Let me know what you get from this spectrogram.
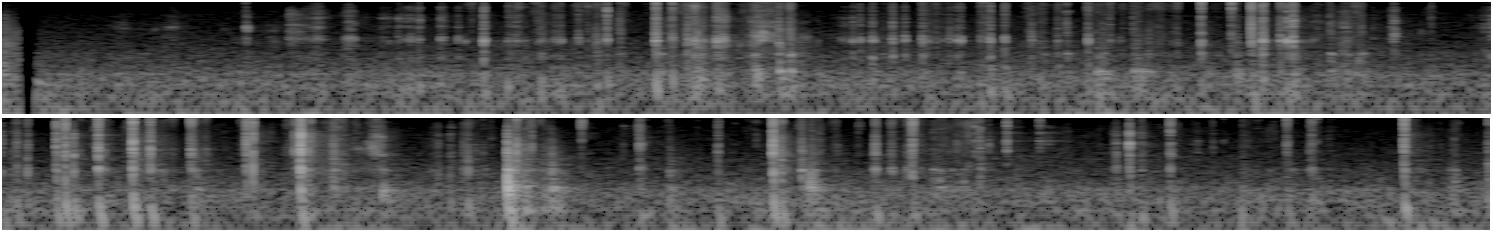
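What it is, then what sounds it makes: Bar of soap being shaved. A solid, cream-colored square bar of soap is held in hand while its corner and face are shaved with a metal utility blade, the curls falling onto a mat. Quiet, bright scraping and crisp cutting sounds come in short bursts, with sharper clicks where the blade catches, over a soft background hiss.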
